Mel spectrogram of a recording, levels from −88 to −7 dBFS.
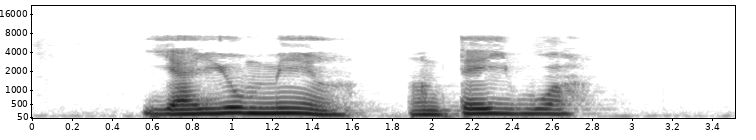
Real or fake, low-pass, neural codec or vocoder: real; 7.2 kHz; none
